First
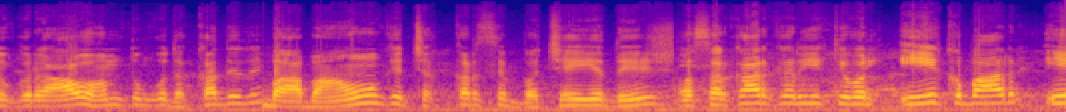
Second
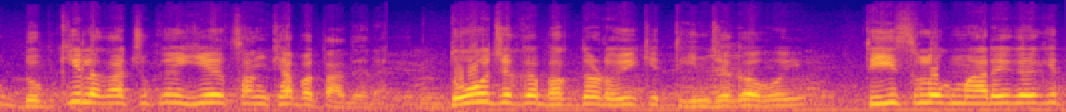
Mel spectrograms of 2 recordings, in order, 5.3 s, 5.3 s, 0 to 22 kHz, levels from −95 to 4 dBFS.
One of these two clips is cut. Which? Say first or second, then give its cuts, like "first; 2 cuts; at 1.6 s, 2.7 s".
first; 2 cuts; at 1.3 s, 3.3 s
